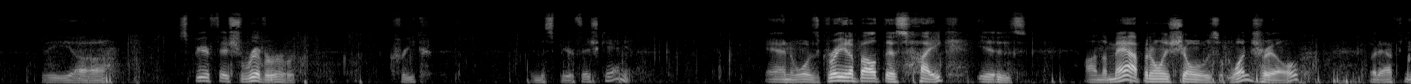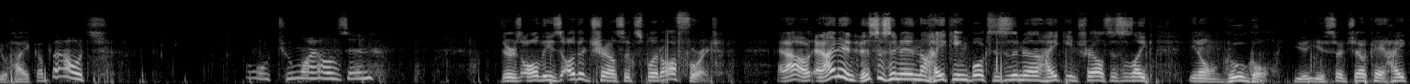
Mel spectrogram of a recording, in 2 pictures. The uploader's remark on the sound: a short podcast while hiking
